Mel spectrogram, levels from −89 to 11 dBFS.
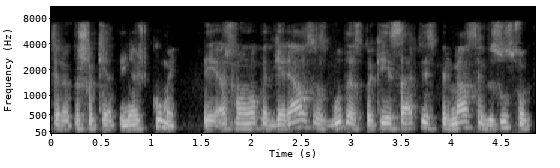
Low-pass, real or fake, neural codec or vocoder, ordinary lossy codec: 7.2 kHz; real; none; AAC, 48 kbps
